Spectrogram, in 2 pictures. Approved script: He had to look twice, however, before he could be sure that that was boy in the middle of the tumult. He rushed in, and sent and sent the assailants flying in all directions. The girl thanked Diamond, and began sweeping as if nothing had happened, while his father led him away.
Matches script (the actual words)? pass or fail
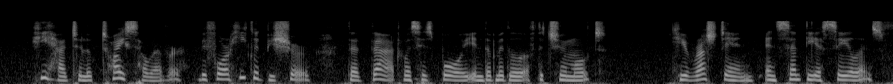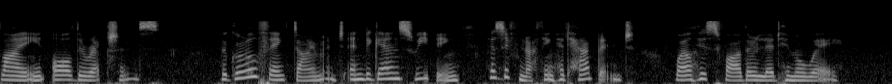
fail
